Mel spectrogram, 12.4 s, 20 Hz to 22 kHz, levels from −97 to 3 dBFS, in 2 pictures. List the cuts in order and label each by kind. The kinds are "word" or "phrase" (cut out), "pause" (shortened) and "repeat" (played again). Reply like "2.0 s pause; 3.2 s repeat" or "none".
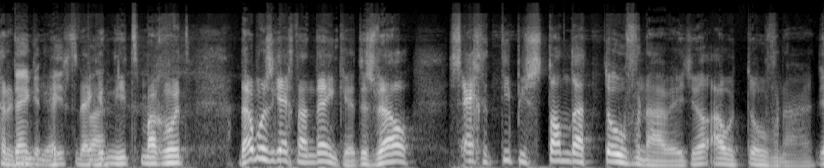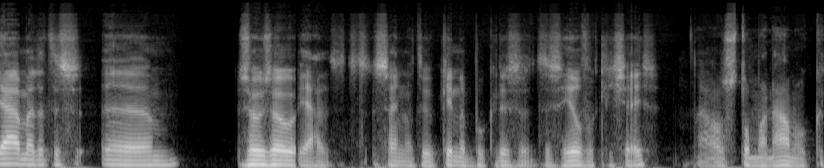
8.4 s word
